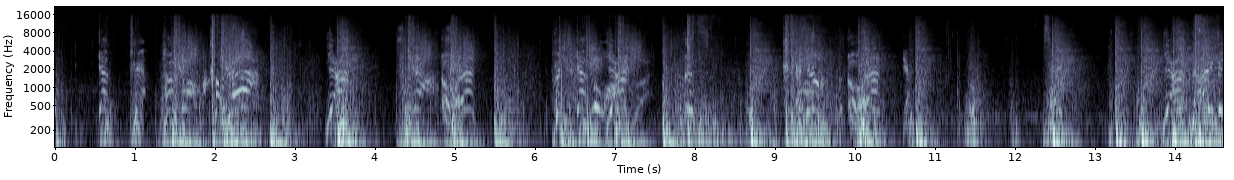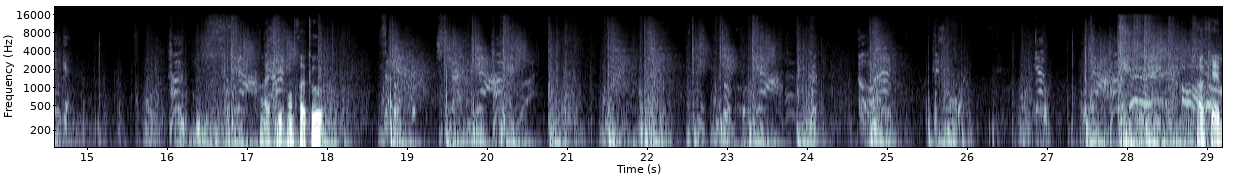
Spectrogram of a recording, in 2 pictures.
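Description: Punches and kicks thud and smack in quick bursts.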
